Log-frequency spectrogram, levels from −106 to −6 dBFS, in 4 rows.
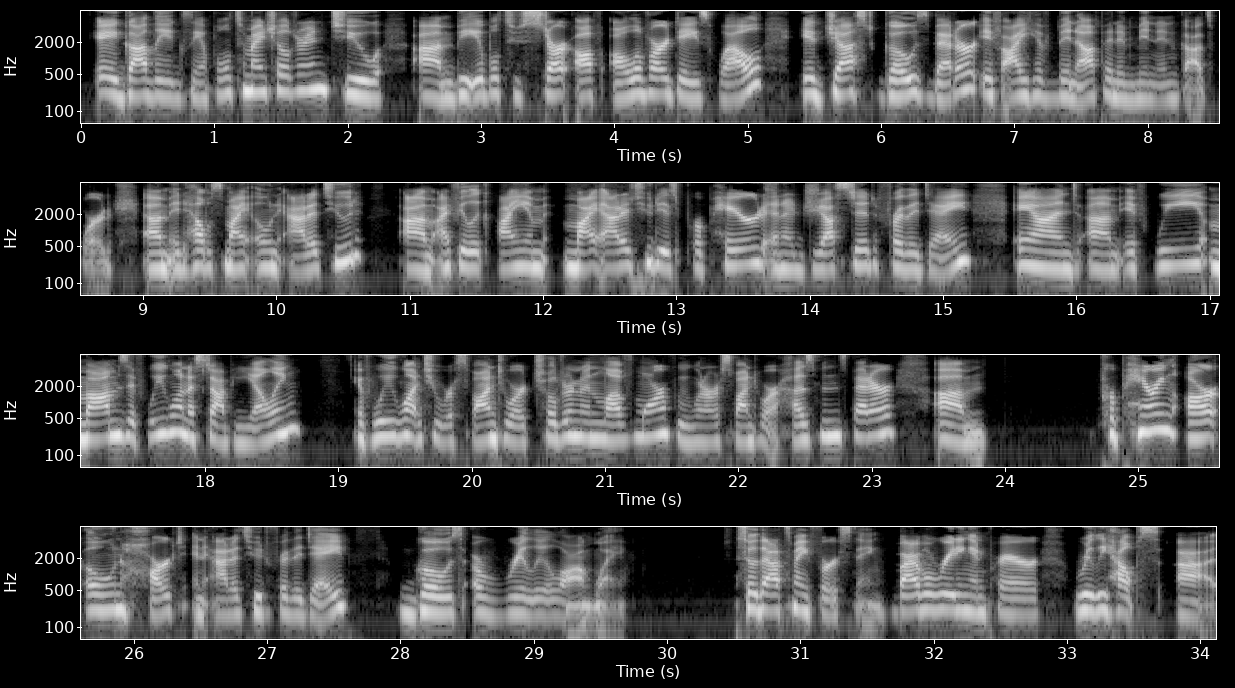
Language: English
